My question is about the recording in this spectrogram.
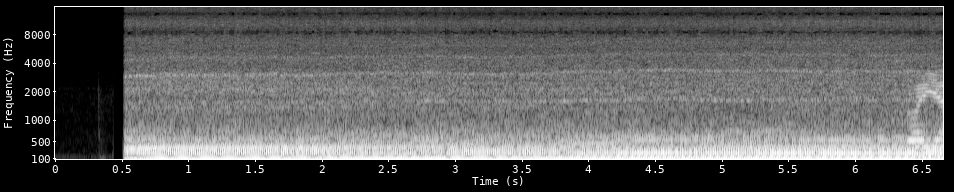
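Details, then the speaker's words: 1997 Honda CBR600 F3 started with a jumper wire across the fuel pump relay wires (black/white to black/blue) during fuel pump and relay testing: catches quickly, then settles into a steady, even, smooth idle; sounds healthy. "collected jumping wire in place and it fired right up"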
